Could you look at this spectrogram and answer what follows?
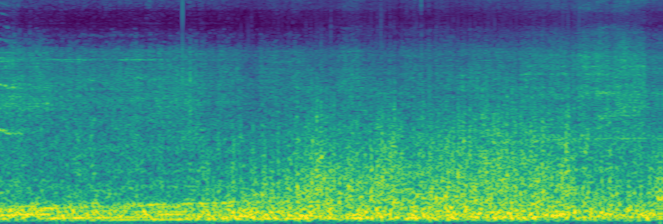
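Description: Wind buffeting the microphone from a moving vehicle, a loud steady rumble with road and engine noise underneath.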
